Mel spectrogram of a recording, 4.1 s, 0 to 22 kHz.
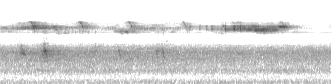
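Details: Nest of four Peregrine falcon chicks being fed in Rome, 12 April 2024; a continuous high, reedy begging whine wavers in pitch and strengthens late, with a faint low chirp early on, over hiss.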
